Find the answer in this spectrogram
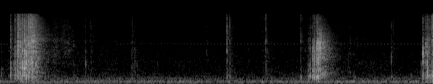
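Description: A tarot deck being shuffled by hand: two short rustling bursts of cards, one at the start and another about three seconds in, with a few faint card ticks between.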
